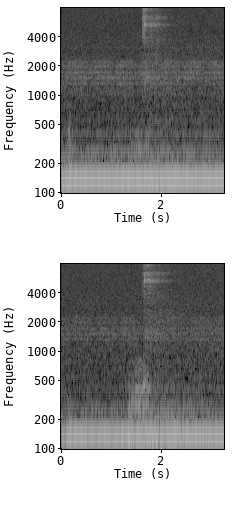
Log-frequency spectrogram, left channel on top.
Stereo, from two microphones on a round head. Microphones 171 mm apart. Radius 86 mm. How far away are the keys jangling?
About 8 m.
